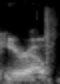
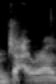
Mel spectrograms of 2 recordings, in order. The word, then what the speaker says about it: gyro: And, you can always get a good hero, or gyro, depends on how you pronounce it.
